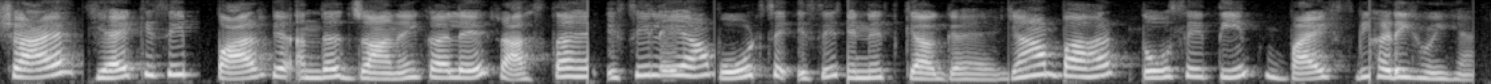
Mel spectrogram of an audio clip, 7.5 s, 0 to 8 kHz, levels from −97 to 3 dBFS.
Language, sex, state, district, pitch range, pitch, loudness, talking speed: Hindi, female, Maharashtra, Aurangabad, 235-295 Hz, 260 Hz, -15 LUFS, 225 wpm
